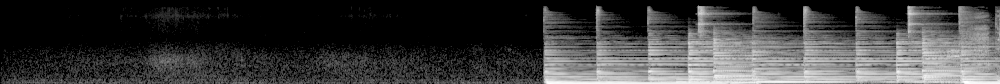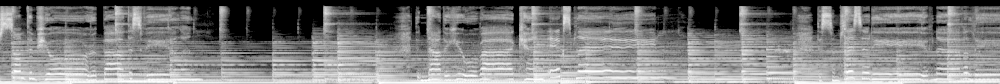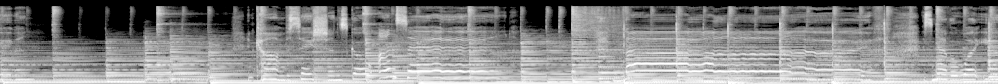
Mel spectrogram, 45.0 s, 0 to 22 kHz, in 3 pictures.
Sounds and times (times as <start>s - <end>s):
Sad music: 8.2s - 44.9s.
